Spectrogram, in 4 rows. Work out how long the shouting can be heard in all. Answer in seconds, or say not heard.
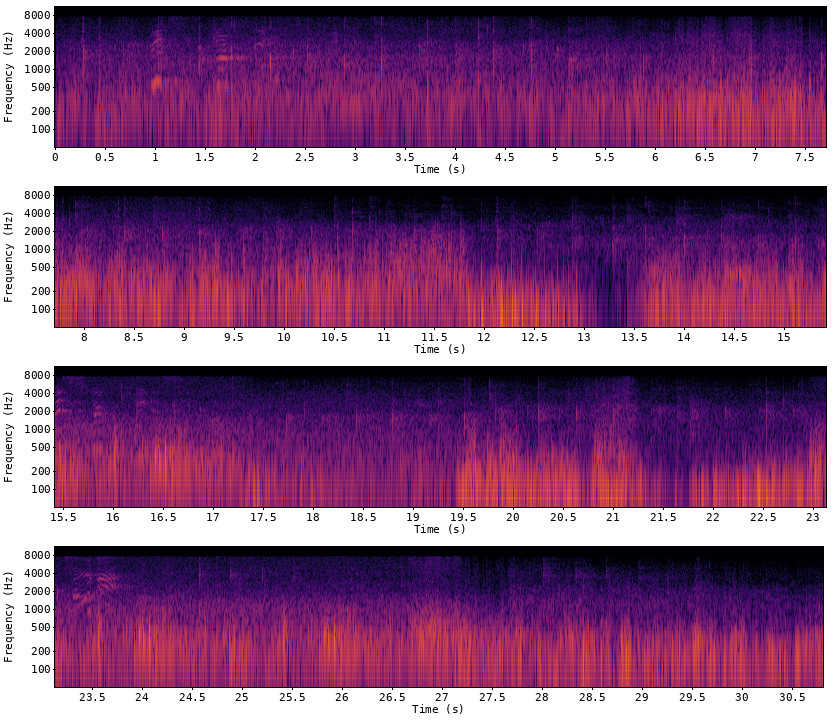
4 s.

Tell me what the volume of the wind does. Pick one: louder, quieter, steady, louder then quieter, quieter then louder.
louder.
